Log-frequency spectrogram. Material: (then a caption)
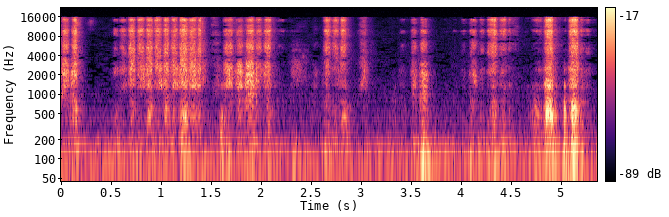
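Paper. The graphite tip of a wooden pencil scratches short strokes across flat white drawing paper on a desk, shading the ear area of a portrait. The result is a quiet, bright, papery scratching in uneven bursts of strokes separated by brief pauses, with the same sheet and pencil throughout.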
